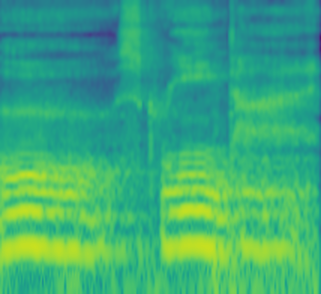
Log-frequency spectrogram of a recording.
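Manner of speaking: spooky voice with a long, drawn-out ooh. Podcast host introducing the topic of teens and screen time: spooky scary voice. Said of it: "why did I use that scary voice?".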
